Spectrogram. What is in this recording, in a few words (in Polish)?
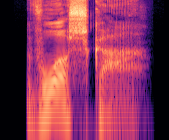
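"Wloszka", Polish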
